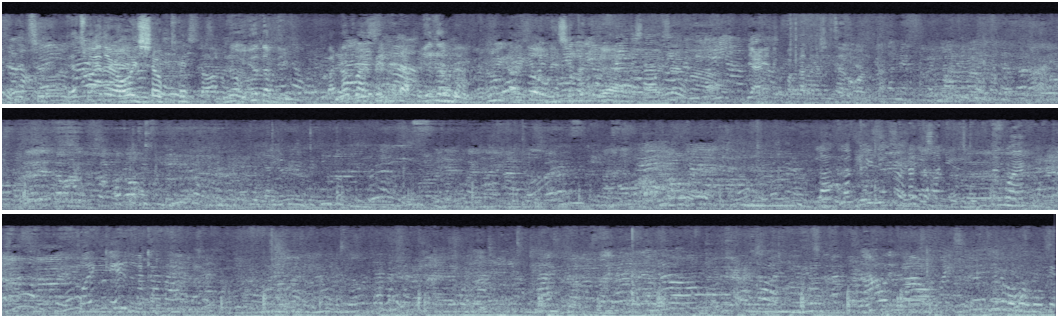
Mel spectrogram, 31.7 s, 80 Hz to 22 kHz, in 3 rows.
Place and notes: Caminando por la calle Calderería Nueva, Granada - Paisaje sonoro Calle Calderería Nueva
Calle Calderería Nueva, 18010 Granada.
Caminando calle abajo. Grabado con ZOOM-H1.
